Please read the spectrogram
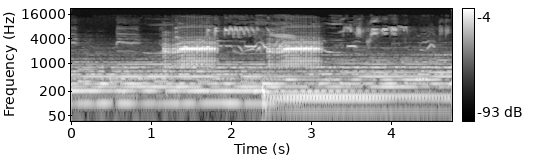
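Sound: frog croaking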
